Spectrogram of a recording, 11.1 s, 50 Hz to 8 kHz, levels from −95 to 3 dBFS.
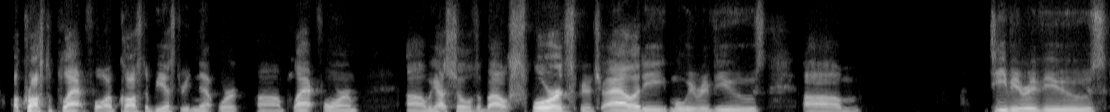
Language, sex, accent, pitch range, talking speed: English, male, American, 110-135 Hz, 115 wpm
